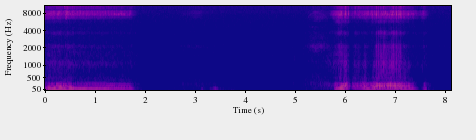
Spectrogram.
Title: OMG i snore while i sleep... Owo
